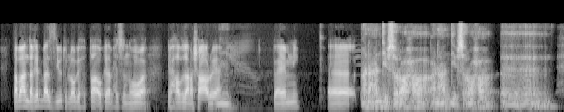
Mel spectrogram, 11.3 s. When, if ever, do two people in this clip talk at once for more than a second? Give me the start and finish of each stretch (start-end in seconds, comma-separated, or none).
none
